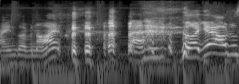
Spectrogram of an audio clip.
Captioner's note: both laughing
